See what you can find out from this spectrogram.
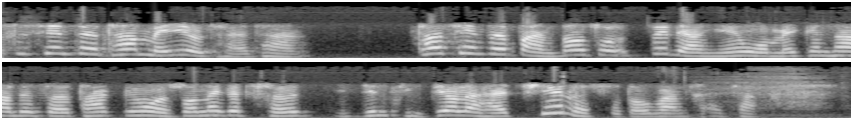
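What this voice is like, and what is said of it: Speaks Mandarin with a regional accent. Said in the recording (Chinese): “而且你还带带口音”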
